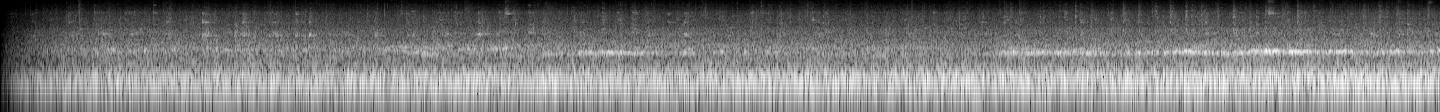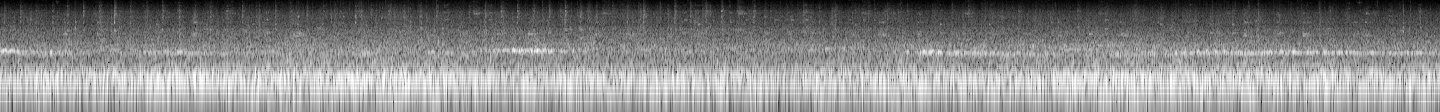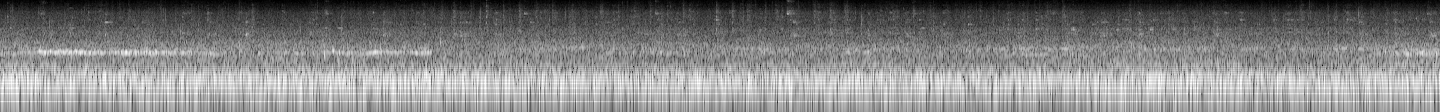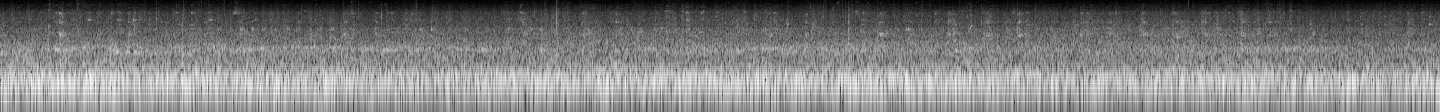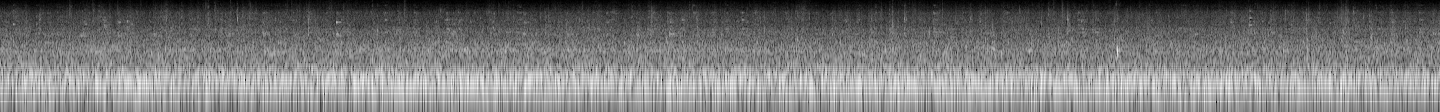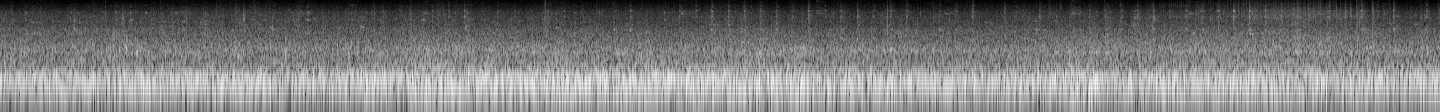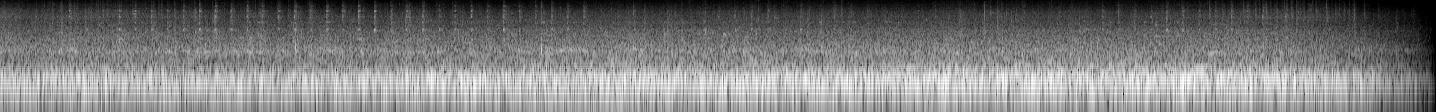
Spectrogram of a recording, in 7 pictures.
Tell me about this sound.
Calm wind at a marina, rattling at masts and rigging of the yachts.
Calm wind at a marina, the metal masts and rigging of the sailing boats rattle while they sway in the water - almost reminiscent of cowbells.
there is a recording of the same marina with stronger wind.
